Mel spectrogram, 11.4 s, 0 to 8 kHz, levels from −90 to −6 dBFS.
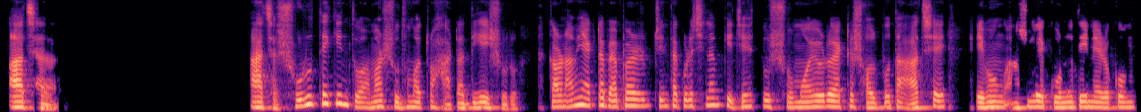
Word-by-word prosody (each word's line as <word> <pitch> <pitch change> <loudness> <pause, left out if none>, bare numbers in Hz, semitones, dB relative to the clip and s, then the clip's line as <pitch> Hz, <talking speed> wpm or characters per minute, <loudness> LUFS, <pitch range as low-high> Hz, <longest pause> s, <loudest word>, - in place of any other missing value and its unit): আচ্ছা। 130 -8 +3 2.0
আচ্ছা, 130 -3 +2 0.2
শুরুতে 215 +8 +3
কিন্তু 210 -10 +3
আমার 150 +4 +1
শুধুমাত্র 140 0 -1
হাঁটা 105 +4 -2
দিয়েই 130 0 +2
শুরু। 100 -2 -5 0.3
কারণ 150 0 +1
আমি 195 +4 +4
একটা 190 +1 0
ব্যাপার 175 +3 +2 0.2
চিন্তা 165 +1 -2
করেছিলাম 170 +4 -1
কি? 175 - 0
যেহেতু 155 +1 -3 0.2
সময়েরও 145 +3 +2
একটা 155 +1 -5
স্বল্পতা 135 +2 -1
আছে 130 +5 0 0.4
এবং 145 +2 +4 0.2
আসলে 150 +4 +1
কোনদিন 140 +2 +2
এরকম 130 +1 0
145 Hz, 130 wpm, -23 LUFS, 130-160 Hz, 2.0 s, আমি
